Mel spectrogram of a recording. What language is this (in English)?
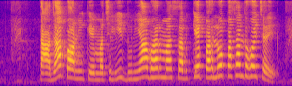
Maithili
